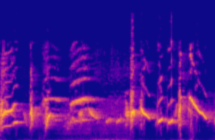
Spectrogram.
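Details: Greater green leafbird in lively song for training young birds: continuous sliding whistles and mimic-like phrases mixed with sharp clicks.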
